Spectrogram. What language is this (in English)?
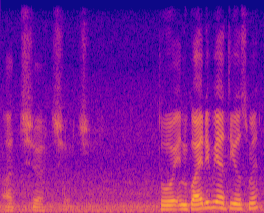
Urdu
